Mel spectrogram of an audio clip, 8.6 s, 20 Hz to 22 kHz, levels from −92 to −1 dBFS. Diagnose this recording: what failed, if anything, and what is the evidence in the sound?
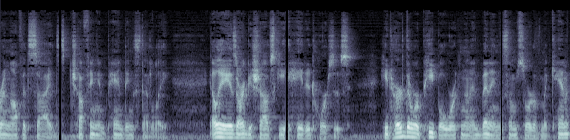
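The codec stage failed where separately encoded pieces were joined. There are three gaps at joins of encoded pieces. The sound drops to silence at 0.88 to 0.93 s (51 ms), at 4.28 to 4.32 s (46 ms), and at 7.51 to 7.54 s (28 ms). Each gap has smeared edges. The sound resumes exactly where it stopped. Each piece kept its encoder start delay and the padding on its last frame, so silence sits at every seam.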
